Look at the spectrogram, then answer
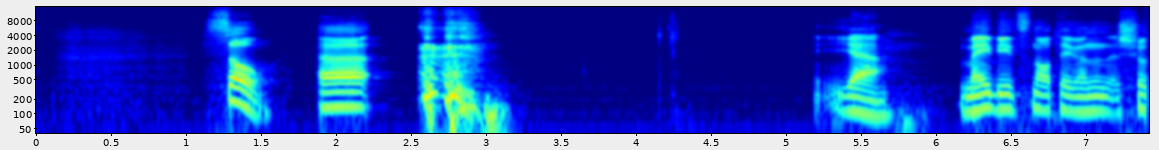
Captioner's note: coughs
